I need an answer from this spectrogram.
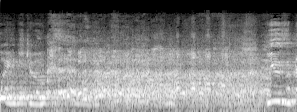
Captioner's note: laughter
